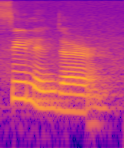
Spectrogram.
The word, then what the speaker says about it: cylinder: Nótese la diferencia de la palabra anterior, que se pronuncia cyclone, la Y con sonido de I, y en esta palabra se pronuncia como una I, cylinder.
